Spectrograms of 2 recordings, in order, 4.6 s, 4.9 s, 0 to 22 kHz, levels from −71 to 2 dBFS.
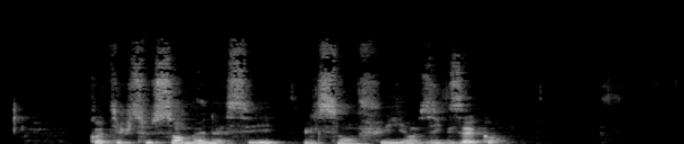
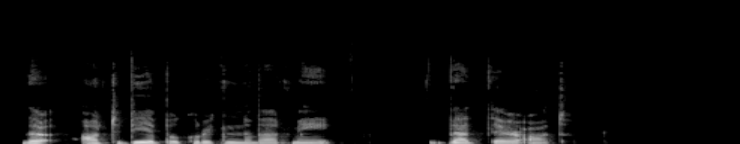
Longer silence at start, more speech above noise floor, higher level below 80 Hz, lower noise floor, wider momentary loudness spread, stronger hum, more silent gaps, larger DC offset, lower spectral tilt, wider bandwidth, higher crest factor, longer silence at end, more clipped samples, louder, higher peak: first, 0.6 s vs 0.15 s; second, 43 dB vs 70 dB; about the same, -64 dBFS vs -62 dBFS; second, -64 dBFS vs -89 dBFS; second, 6 LU vs 16 LU; neither; neither; neither; second, -4.5 dB/octave vs -7 dB/octave; first, 16.5 kHz vs 13 kHz; about the same, 20 dB vs 20 dB; about the same, 1.15 s vs 1.2 s; neither; about the same, -21 LUFS vs -20 LUFS; about the same, -2 dBFS vs -2 dBFS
